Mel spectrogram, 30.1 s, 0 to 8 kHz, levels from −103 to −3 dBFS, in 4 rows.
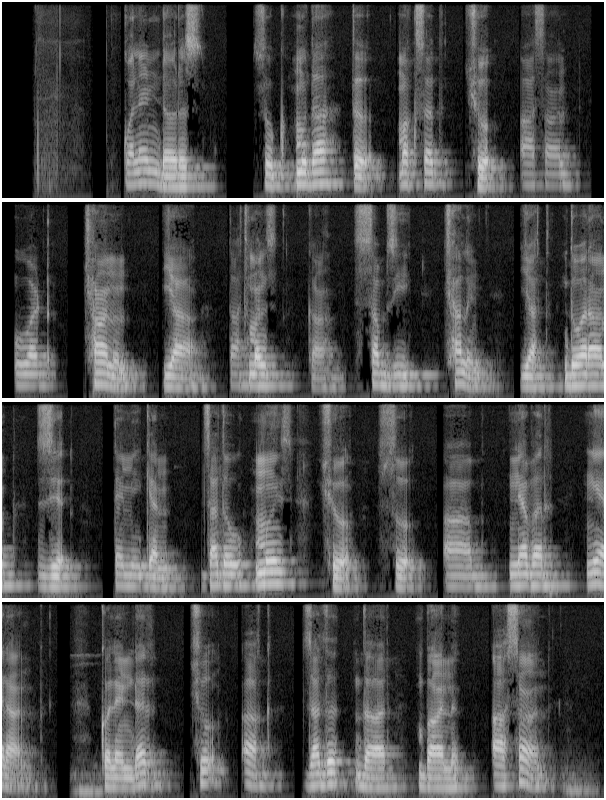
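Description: Comfort noise in place of the background appears in the pauses at 0.0–1.3 s, 2.8–3.14 s, 7.36–8.54 s, 13.92–14.0 s, 16.3–16.44 s, 20.48–20.56 s, 23.26–23.42 s and 24.84–26.32 s. The real background gives way to smoother synthetic hiss, quieter by about 13 to 21 dB where measurable, likely from discontinuous transmission filling silence. On a spectrogram these gaps show as uniform, textureless noise blocks with abrupt edges, capped at 8 kHz like the rest of the call-codec audio.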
